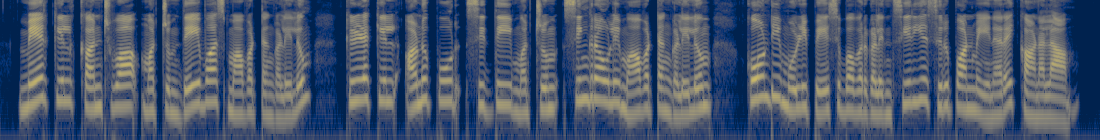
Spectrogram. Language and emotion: Tamil, neutral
